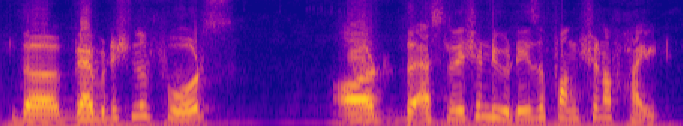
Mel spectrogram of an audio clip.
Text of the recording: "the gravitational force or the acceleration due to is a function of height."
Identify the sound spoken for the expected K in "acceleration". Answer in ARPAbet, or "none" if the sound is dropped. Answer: none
